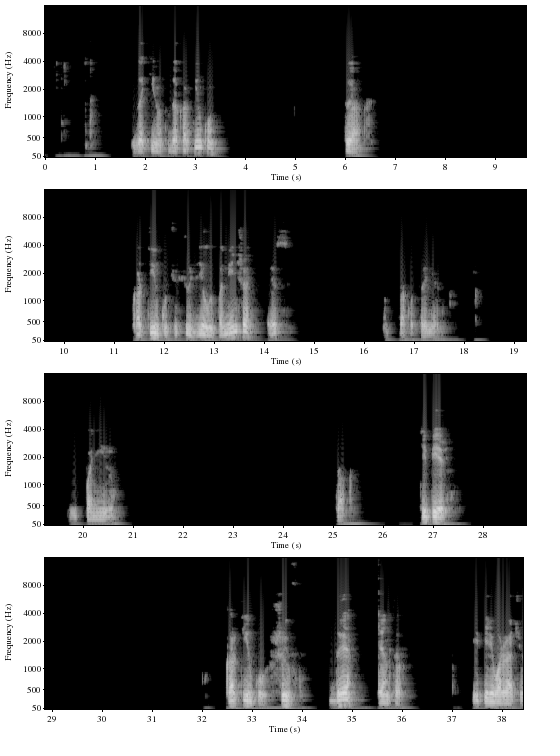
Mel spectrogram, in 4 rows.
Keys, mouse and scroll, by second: 2.7 click, 3.2-4.3 drag, 5.6 middle click, 6.6 middle click, 10.0 click, 13.3 s, 17.9 shift+middle drag, 19.3 click, 29.9-31.4 middle drag, 34.5 shift+d, 36.2-37.3 middle drag.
